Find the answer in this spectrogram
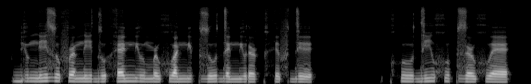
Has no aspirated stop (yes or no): no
